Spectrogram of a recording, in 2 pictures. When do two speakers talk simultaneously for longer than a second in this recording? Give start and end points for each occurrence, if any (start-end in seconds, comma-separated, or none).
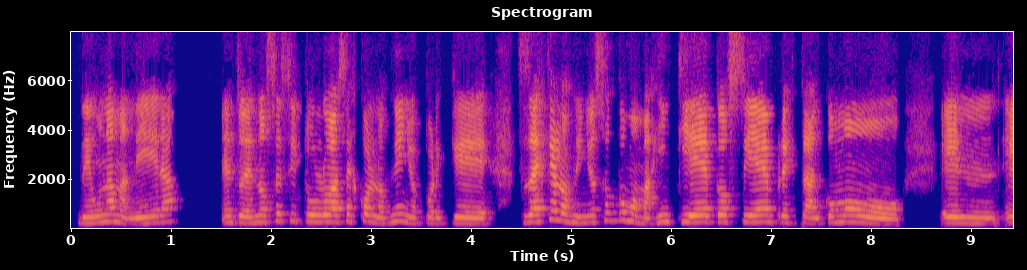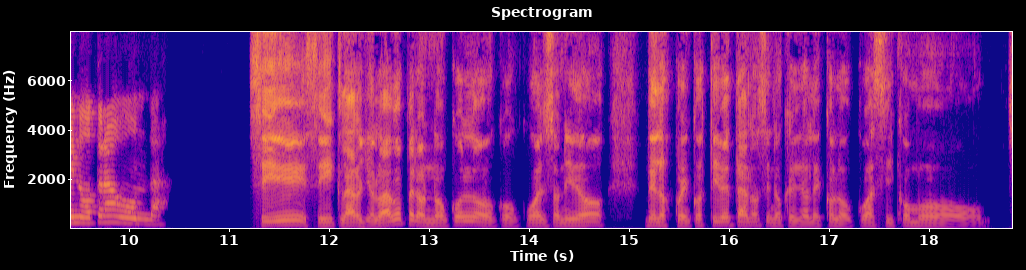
none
